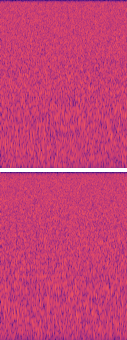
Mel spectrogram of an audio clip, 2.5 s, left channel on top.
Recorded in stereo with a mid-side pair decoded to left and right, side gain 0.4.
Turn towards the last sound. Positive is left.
No sound to turn to.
